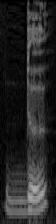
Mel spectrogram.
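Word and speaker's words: deux: Final X not pronounced, okay? 2.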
